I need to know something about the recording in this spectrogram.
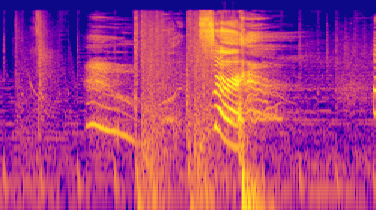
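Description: A young man laughs loudly into a microphone.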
